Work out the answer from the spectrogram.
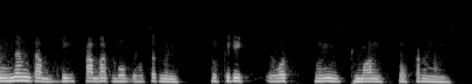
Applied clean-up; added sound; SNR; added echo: neural mask model DeepFilterNet 3.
